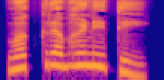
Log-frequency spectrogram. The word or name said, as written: ವಕ್ರಭಣಿತಿ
